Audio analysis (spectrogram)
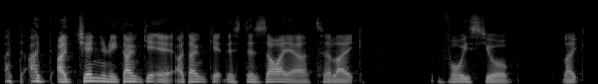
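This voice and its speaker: A man's voice: fairly low pitch, steady tone, moderate pace, fairly bright tone, clear, resonant tone, no echo. Southern English man, jokey casual podcaster. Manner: jokey, sweary, loose phrasing. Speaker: podcast co-host. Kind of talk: casual comic banter.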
